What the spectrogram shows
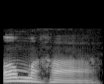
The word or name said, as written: Omaha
